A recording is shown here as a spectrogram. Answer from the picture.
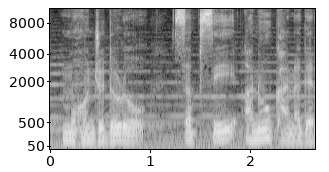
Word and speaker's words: मोहनजोदड़ो: मोहनजोदड़ो शब्द का सही उच्चारण है मोहनजोदड़ो और सिंधी भाषा में इसका अर्थ है मुर्दों का टीला।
